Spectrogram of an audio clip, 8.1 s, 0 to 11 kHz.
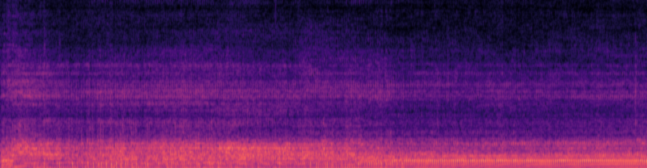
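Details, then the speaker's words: Brand-new CDH110 two-stroke motorized bicycle engine (110cc, true 85cc, 52mm iron sleeve), first ever start; blubbery, uneven chug settling into a steady drone, wet and lazy; running rich. "first time I'm firing up this motor ever since it's brand new firing sounds Rich because it wants to fall out right away"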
